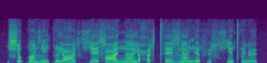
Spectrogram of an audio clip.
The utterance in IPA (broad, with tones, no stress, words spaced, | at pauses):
ɕĩ˧qʷɛ̃˦ɮĩ˦kə̃˧j ʕə̃˨ɬçɛː˨ɬʕɛ˦ nãː˧jħʏ˦ɬt̪ʰɛ˨ ɮã˦ɡɛ̃˦fy˨ɬ çɛ̃˦˨t̪ʰə̃˨ ɳʏ˧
